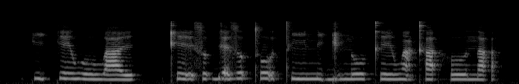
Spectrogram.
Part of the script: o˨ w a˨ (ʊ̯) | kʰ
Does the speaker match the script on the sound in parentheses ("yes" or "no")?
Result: no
